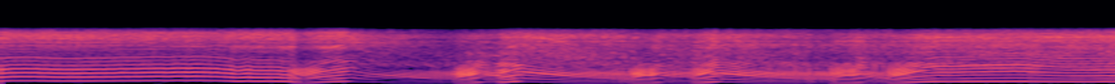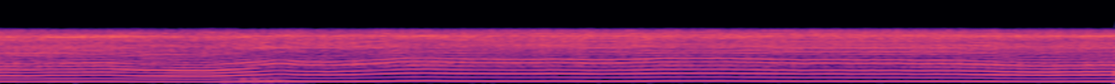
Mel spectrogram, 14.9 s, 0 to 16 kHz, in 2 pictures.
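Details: Stock rear-handle Stihl MS200, near-new, high-speed screw at the stop, with an oversized 25-inch bar in a large log: the saw screams steadily, then its pitch sags repeatedly as the bar bites; underpowered and bogging for that bar.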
